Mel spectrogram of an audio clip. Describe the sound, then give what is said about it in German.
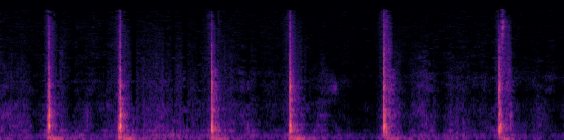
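Knife chopping food finely into small pieces: six sharp, evenly spaced chops on a board, fairly faint, with quiet gaps between strikes. “Und das hackst du auch in kleine Stücke. Okay. Aber auch ganz fein.”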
